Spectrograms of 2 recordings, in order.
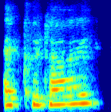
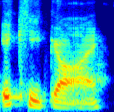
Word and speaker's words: ikigai: You mentioned the term, I think it was a Japanese term, was it ikigai? Oh, ikigai. Yes. Ikigai, sorry. Okay, how do you spell it? It's I-K-I-G-A-I, ikigai.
